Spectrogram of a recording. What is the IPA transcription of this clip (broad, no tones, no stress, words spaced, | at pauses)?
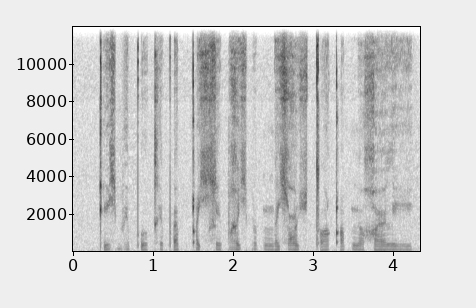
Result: kʼiçbʱɪ pʼukʰɪ pʼɐpqʼɐçɬip ʁiçpœpŋɐçʕuç tʼɔ qʼøpnoχœ li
